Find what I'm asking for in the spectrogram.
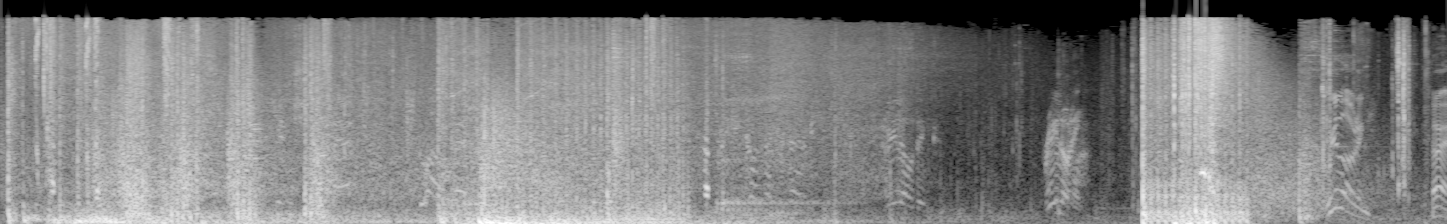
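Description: Gunfire in the Apex Legends video game, played as Mirage, rattles out in dense rapid bursts for several seconds, then a quieter gap before another loud volley, mixed with game effects and occasional voice lines.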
